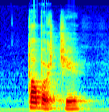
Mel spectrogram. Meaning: river island, ait
- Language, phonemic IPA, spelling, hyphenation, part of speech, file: Dutch, /ˈtɑ.bə.tjə/, tabbetje, tab‧be‧tje, noun, Nl-tabbetje.ogg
